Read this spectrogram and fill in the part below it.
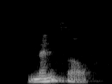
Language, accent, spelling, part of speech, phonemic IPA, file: English, Southern England, menthol, noun, /ˈmɛnθɒl/, LL-Q1860 (eng)-menthol.wav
